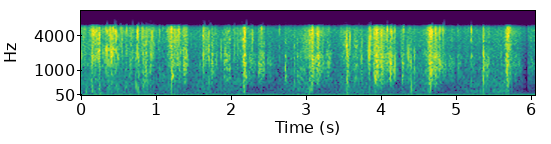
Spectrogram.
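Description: Irregular rustling and crackling with sharp clicks scattered throughout, the sound of things being handled close to the microphone.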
